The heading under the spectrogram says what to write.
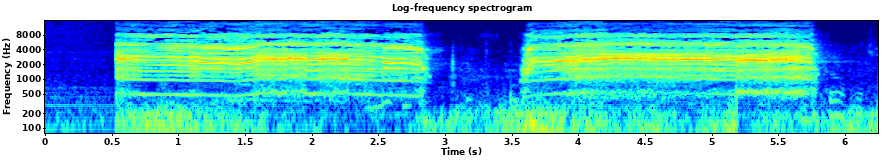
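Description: Two long, loud, shrill squeals from a warthog in distress as it is attacked by a leopard, each lasting over two seconds with a brief pause between, harsh and strained over low rumbling background noise.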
